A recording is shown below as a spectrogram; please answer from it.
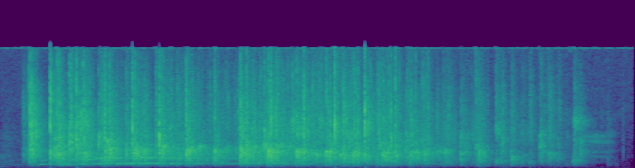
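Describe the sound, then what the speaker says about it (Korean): A high-school class in Korea breaks into applause for a student who has finally come first, a dense, lively patter of many hands that holds steady for several seconds, with a short voice sounding over it, then tapers off. "다들 박수!"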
